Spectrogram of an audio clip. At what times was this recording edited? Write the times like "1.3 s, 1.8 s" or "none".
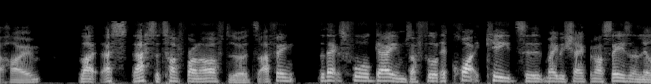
1.3 s, 4.4 s

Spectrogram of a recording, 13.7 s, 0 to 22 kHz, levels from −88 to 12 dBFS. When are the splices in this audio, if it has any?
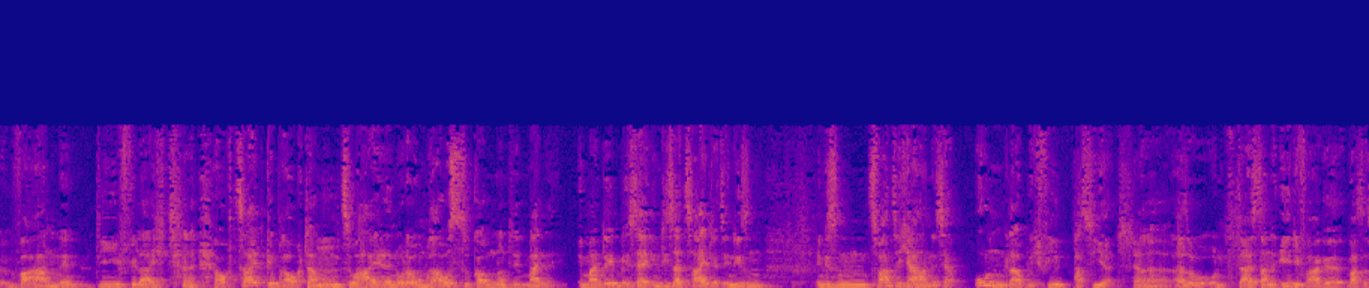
2.1 s, 5.7 s

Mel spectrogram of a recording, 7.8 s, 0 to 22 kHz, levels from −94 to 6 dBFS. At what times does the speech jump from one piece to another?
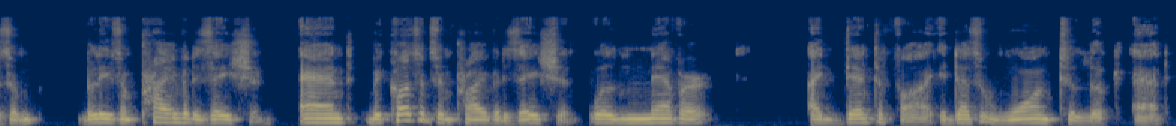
1.9 s, 2.9 s, 3.9 s

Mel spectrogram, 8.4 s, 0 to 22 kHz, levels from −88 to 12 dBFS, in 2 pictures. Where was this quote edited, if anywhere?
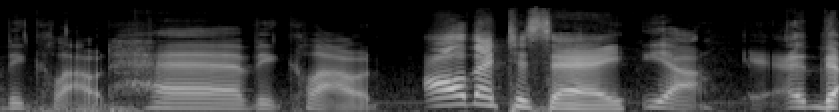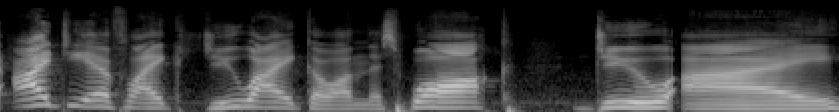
3.2 s

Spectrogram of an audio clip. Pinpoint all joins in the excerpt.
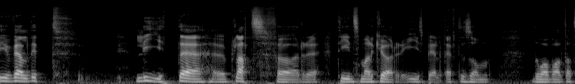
3.3 s

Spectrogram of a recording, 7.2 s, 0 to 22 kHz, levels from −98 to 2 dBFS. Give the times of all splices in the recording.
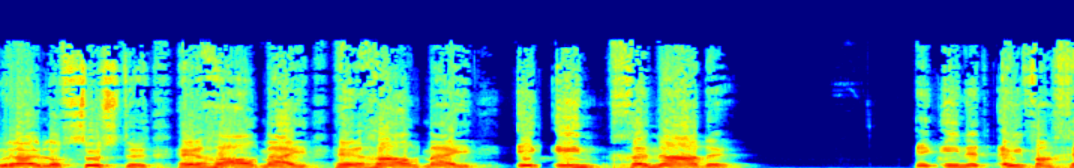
1.7 s, 2.8 s, 3.6 s, 6.2 s

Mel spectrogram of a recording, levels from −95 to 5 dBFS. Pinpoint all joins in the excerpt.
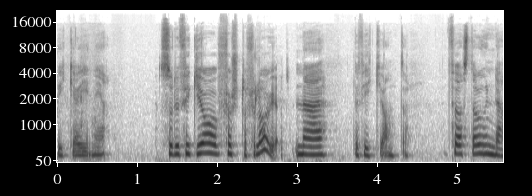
none

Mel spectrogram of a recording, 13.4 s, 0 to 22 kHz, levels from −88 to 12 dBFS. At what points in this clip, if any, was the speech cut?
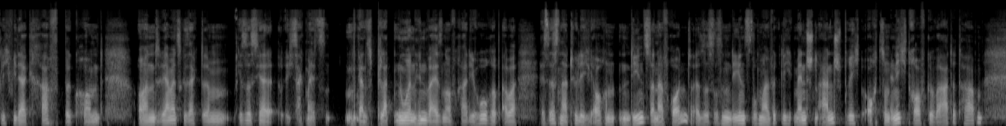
3.2 s, 7.9 s, 10.0 s, 11.5 s, 11.9 s

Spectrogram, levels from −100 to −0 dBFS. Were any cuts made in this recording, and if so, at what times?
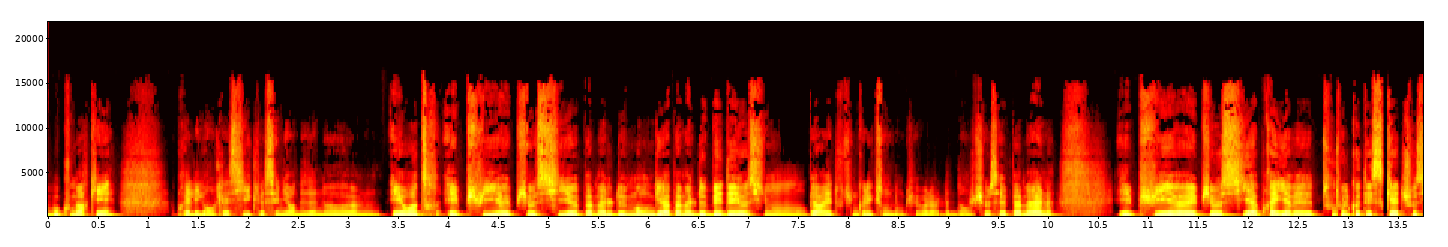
4.5 s, 8.4 s, 9.2 s, 12.9 s

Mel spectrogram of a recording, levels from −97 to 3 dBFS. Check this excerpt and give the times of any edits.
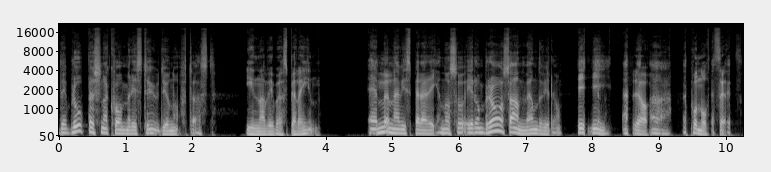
none

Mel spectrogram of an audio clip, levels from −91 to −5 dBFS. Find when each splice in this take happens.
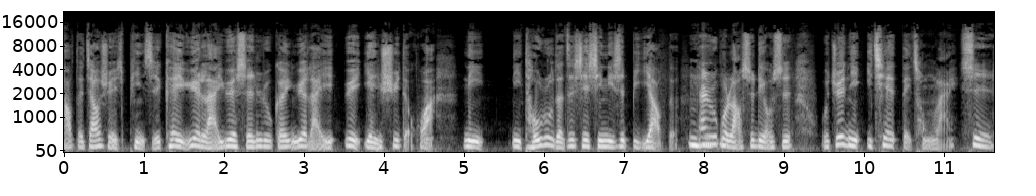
5.4 s

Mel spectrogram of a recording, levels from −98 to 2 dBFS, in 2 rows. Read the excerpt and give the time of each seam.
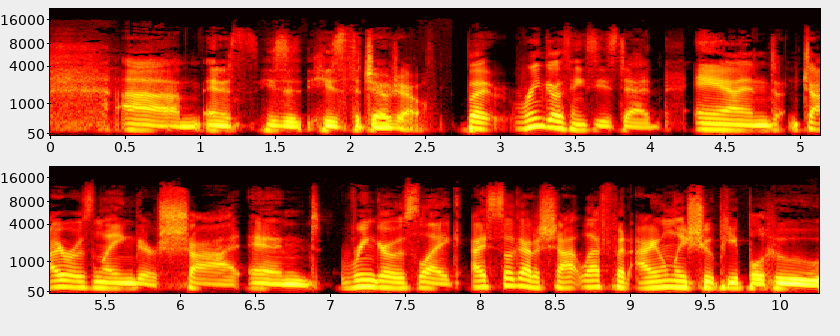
4.2 s

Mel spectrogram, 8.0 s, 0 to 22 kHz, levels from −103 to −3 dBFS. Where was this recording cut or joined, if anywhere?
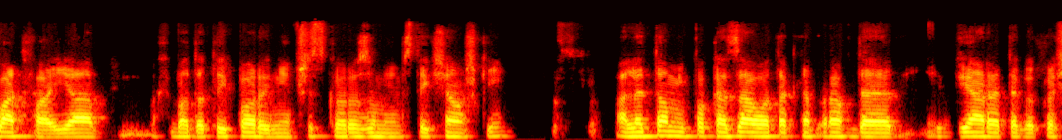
none

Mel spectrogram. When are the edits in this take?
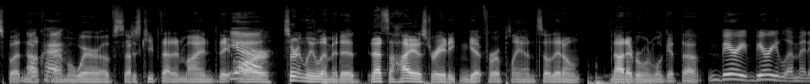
1.3 s, 3.7 s, 4.5 s

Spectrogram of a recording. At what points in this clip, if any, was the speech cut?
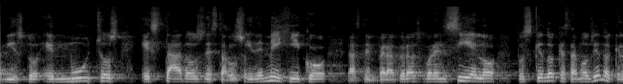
2.4 s

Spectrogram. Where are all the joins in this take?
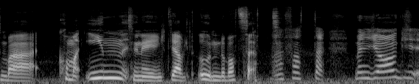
1.3 s, 1.6 s

